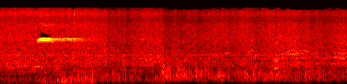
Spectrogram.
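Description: One short referee's whistle blast about half a second in, over wind buffeting the microphone and faint shouts from players on the pitch.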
